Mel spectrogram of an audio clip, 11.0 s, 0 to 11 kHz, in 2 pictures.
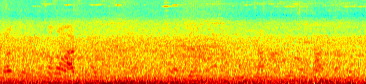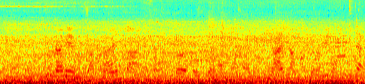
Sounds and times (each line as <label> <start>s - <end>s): High school students on the streets 0.0s - 10.9s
